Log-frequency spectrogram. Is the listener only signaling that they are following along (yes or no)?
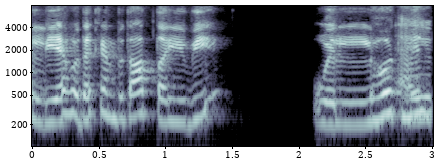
yes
